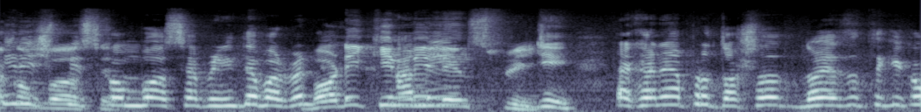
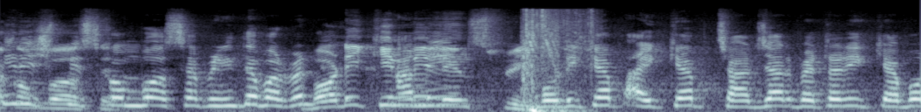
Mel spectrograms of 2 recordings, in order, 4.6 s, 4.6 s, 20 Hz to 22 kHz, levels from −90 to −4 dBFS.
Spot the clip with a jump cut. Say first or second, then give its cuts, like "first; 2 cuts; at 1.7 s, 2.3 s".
second; 1 cut; at 2.7 s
